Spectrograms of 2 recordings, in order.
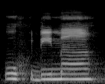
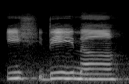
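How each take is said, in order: First: The word begins with a u vowel. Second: The word begins with an i vowel. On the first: The speaker calls it wrong. "uhdina. Tak" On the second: The speaker calls it right. "Oh, baris bawah lah"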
